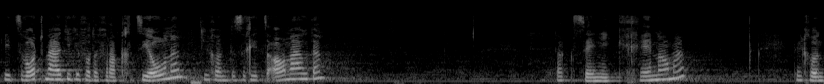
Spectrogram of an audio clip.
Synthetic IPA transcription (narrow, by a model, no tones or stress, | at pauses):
ɡ̥ɪtsʋɔtmɛld̪iɡəfɔdəfrɑkχt͡sjoːnəd̥iːχœnt̬əsɪχjɛt͡sɑ̰ːmældə | d̪̥ɑːkseːniɛnɑmə | d̥ɛχœn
